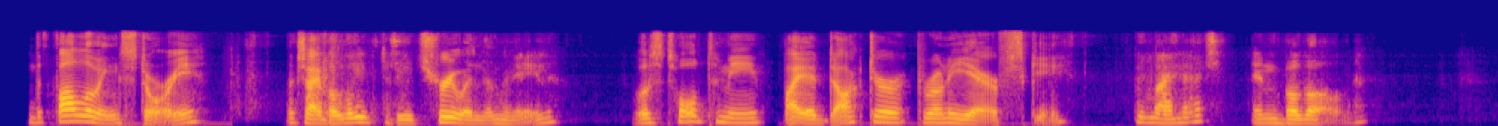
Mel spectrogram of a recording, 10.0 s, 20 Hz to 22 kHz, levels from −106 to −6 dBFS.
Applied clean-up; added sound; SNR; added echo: neural mask model DeepFilterNet 3.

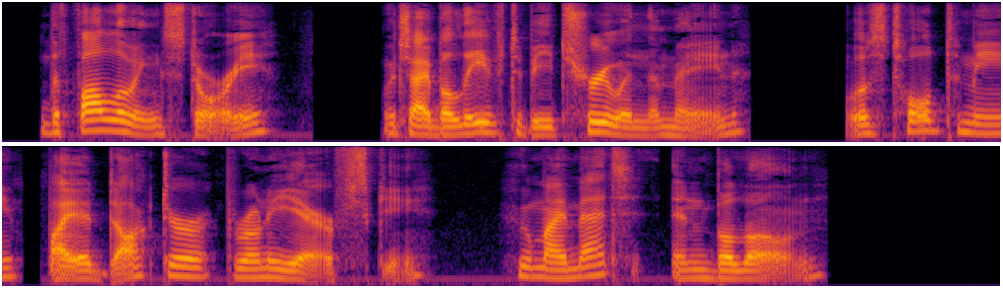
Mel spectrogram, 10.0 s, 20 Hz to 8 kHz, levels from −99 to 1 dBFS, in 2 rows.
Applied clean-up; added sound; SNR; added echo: none; none; none; none.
